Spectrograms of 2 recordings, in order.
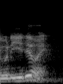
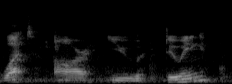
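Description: First: The words are run together. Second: The words are clearly separated.

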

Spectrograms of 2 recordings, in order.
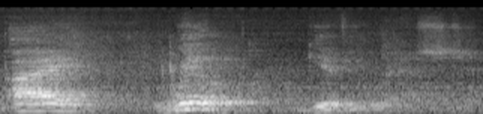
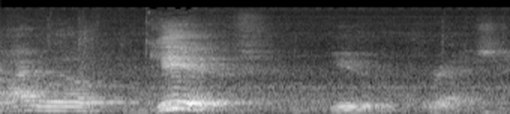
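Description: First: The stress is on "will". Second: The stress is on "give".

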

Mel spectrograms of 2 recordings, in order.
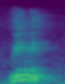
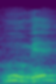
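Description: First: The first syllable sounds like 'wi'. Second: The first syllable sounds like 'woo'. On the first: The speaker calls it right. "発音変わります。" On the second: The speaker calls it wrong. "スペルだけ見ると、ここと似てるのでウーメンって発音したいんですけど"

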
